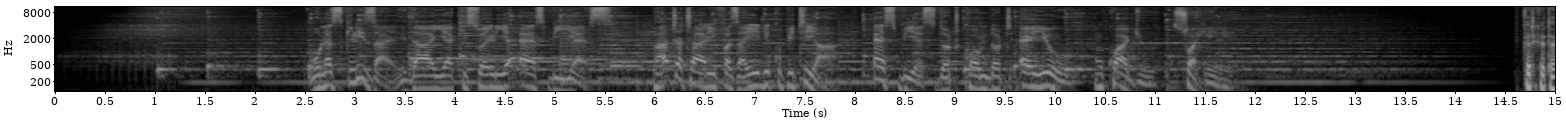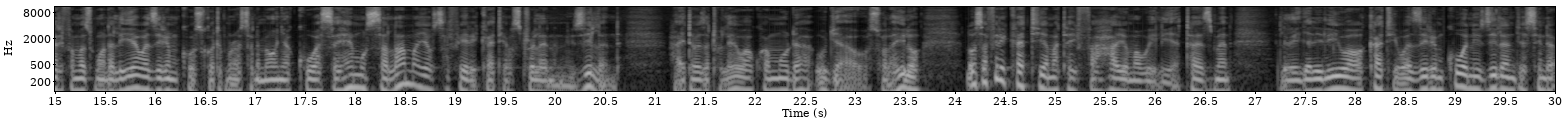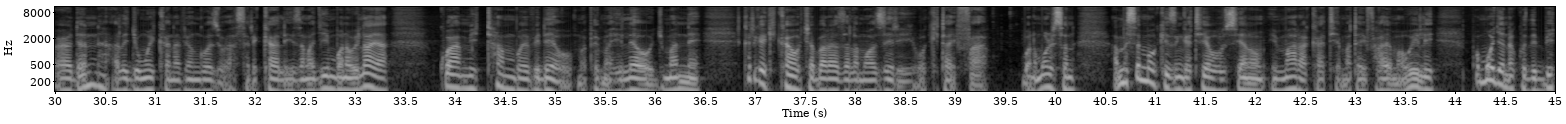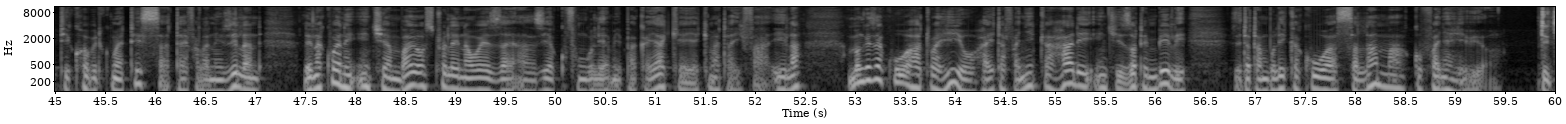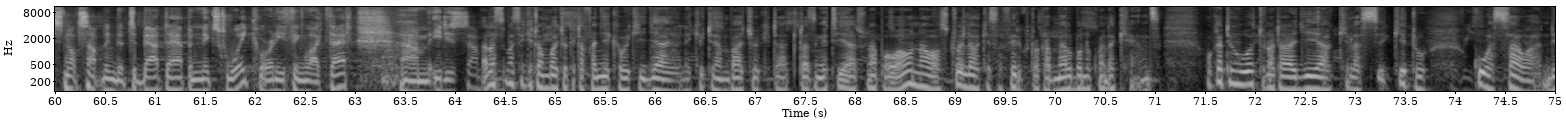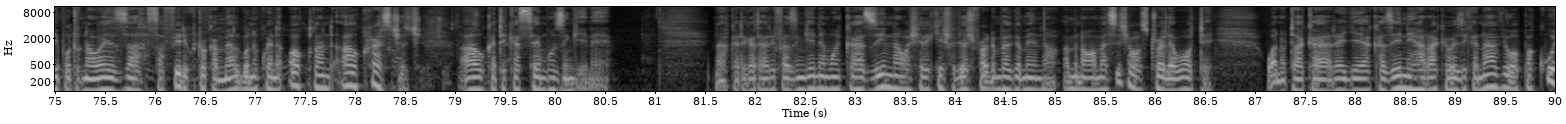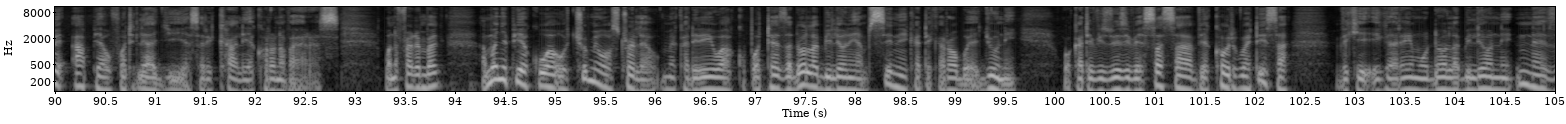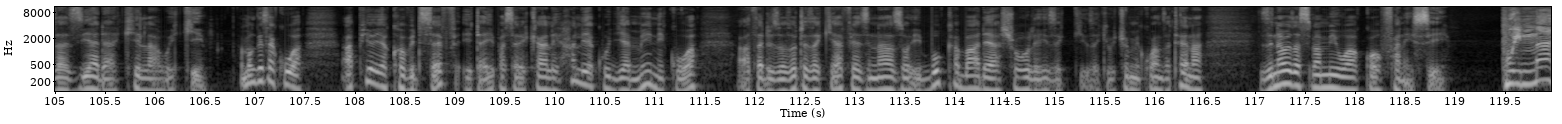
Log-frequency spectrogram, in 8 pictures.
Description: Taarifa za habari: Safari zakimataifa bado zipo mashakani waziri mkuu asema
